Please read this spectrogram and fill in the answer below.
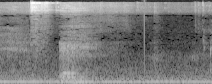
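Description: Steady low machine hum, with a sharp click about a third of a second in and a brief rustle just after half a second.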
